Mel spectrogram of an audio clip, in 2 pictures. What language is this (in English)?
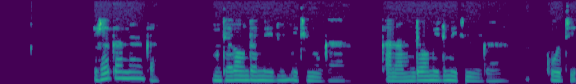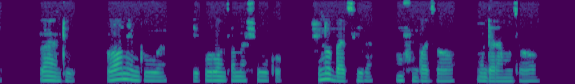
Ndau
